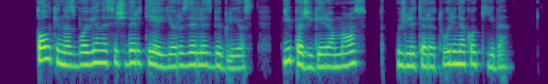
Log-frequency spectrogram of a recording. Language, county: Lithuanian, Vilnius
